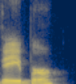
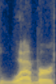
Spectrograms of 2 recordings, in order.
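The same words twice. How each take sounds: First: The name is said with its original German pronunciation. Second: The name is said with an anglicized pronunciation. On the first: The speaker calls it right. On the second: The speaker calls it wrong.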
